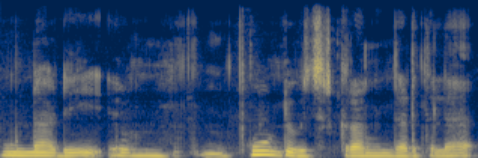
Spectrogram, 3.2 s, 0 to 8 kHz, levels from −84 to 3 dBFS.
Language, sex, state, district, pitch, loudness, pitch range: Tamil, female, Tamil Nadu, Nilgiris, 145 Hz, -16 LUFS, 140-160 Hz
